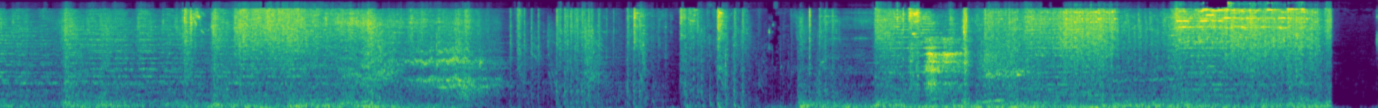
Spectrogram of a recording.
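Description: Tires skid loudly in a car chase scene from the No Time To Die trailer, mixed with bursts of machine-gun fire and engine roar, continuous and dense, cutting off abruptly at the end.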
